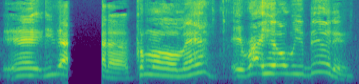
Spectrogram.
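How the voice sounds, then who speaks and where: A man's voice: high-pitched, sing-song, moderate pace, fairly bright tone. A young man chatting loosely into his phone outdoors by a car, rambling and cursing casually. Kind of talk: casual livestream chat. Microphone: phone camera. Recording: played-back phone video with street noise.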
